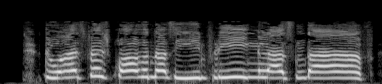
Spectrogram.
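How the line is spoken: Shouted at someone. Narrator (German): schrie der Lord über die Eyrie seine Mutter an

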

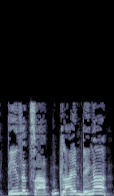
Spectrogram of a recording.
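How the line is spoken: Called out. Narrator (German): rief er

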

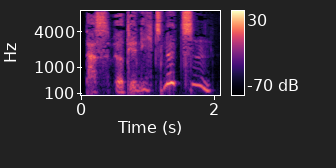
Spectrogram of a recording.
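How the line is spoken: Crow croaking. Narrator (German): krächzte die Krähe

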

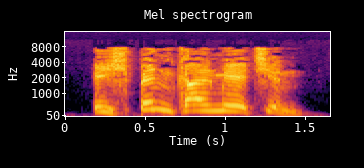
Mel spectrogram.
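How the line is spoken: Angry scream. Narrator (German): schrie sie wütend

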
